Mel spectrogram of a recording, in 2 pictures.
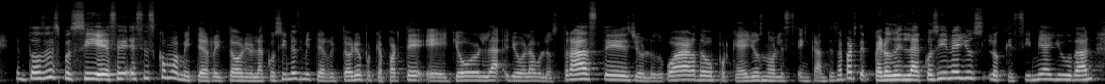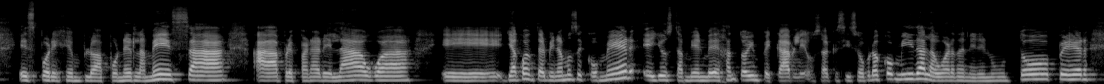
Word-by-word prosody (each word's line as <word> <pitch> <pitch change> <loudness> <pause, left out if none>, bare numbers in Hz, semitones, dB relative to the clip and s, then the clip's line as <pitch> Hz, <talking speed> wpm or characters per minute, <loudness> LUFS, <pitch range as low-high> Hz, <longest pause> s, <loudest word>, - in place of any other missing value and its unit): Entonces, 280 +6 +1
pues 265 -4 -1
sí, 260 -2 +7
ese 260 +3 +5
ese 260 +3 -4
es 285 0 -9
como 310 -3 0
mi 200 -4 -2
territorio, 175 0 -1
la 170 0 -2
cocina 190 +10 -3
es 265 - -4
mi 245 -1 -4
territorio, 190 +1 -2
porque 200 -4 -7
aparte 180 -1 -1
eh, 160 - -9
yo 185 +2 +1
la 185 0 -1
yo 180 -1 -1
lavo 175 0 -3
los 155 -1 -10
trastes, 230 -2 +4
yo 175 -3 -3
los 155 0 -7
guardo 205 0 +3
porque 185 -5 -8
a - - 0
ellos 185 +3 -1
no 175 -1 -2
les 170 0 -9
encanta 165 0 -9
esa 220 +5 -5
parte, 290 0 0
pero 205 +1 +4
de 215 - +8
en 215 - +3
la 210 -1 +4
cocina 275 +6 +2
ellos 295 0 0
lo 210 -2 -3
que 165 - -11
sí 205 +5 -10
me 230 +3 -1
ayudan 225 0 +1 0.3
es, 190 0 -3
por 190 -1 -1
ejemplo, 175 -1 -4
a 165 0 -4
poner 175 +1 -3
la 170 -2 -2
mesa, 205 -1 +3 0.2
a 180 0 +4
preparar 175 -1 -4
el 170 0 -2
agua, 195 0 +2 0.3
eh, 175 0 -2
ya 200 0 +1
cuando 245 0 -1
terminamos 195 +2 -2
de 225 -1 -6
comer, 245 +12 +1
ellos 200 0 -2
también 180 0 -4
me 180 - 0
dejan 185 +5 -2
todo 200 - -1
impecable, 175 -4 -2
o - - -17
sea 170 +3 -8
que - - -22
si 175 +2 -12
sobró 200 +5 -4
comida, 250 +1 +2
la 230 - +1
guardan 175 0 -3
en 160 - -7
en 165 0 -6
un 175 0 -8
tupper 230 +2 0
195 Hz, 215 wpm, -23 LUFS, 175-230 Hz, 0.3 s, de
